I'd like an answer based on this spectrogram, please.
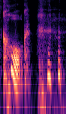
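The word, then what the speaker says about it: quark: Um, but then also said, "What is cork?"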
